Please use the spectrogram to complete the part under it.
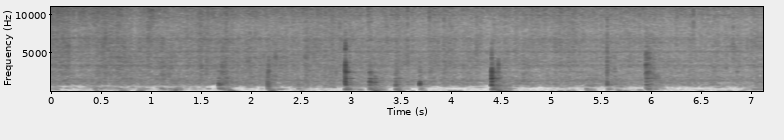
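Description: Liver stirred and frying in a pot for liver plov, a soft steady sizzle broken by scattered scraping and clinking of the utensil against the pot, no voices.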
